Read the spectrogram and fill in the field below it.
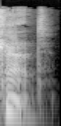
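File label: "cat", British English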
